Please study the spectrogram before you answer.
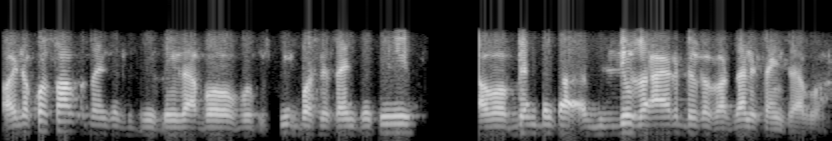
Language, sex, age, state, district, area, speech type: Nepali, male, 60+, West Bengal, Kalimpong, rural, conversation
